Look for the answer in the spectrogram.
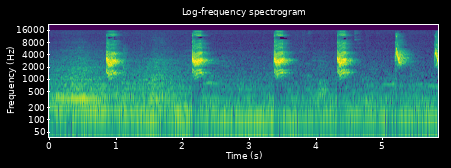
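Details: Shrike uttering strange, grating squawks, brief noisy bursts spaced about a second apart, six in quick sequence, with a faint low hum behind them.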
